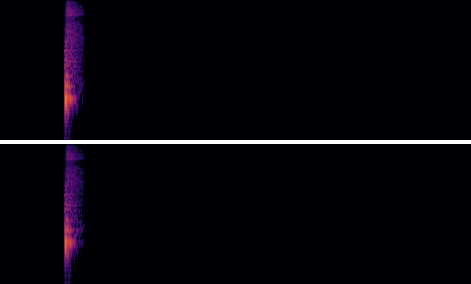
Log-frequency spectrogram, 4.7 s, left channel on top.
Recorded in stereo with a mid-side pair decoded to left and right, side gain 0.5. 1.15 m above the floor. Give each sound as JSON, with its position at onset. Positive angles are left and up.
{"t": 0.7, "sound": "a snare drum", "azimuth_deg": 20, "distance_m": 0.8}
